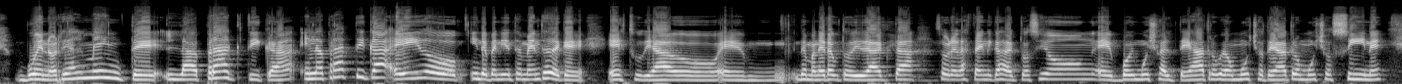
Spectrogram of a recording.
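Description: In an ordinary speaking voice, a woman talks at a fairly slow pace with a fairly high pitch, hardly any pauses and very even loudness. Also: ordinary pitch variation. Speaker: actress and TV presenter. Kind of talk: interview.

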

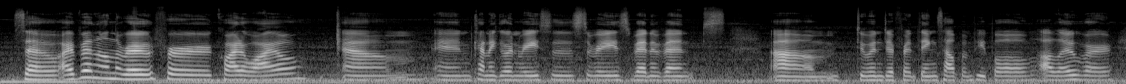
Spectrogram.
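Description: Noticeable background noise sits under a woman's fairly slow speech. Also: ordinary pitch variation, dry sound with no echo. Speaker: podcast guest. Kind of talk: interview answer. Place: car. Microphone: handheld.

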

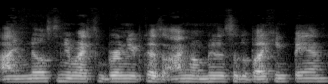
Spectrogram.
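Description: Audible room echo around a man's voice. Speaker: sports vlogger. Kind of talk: casual vlog prediction. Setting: at home, someone sleeping. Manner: hushed, moderate volume; hesitant, many fillers. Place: home room. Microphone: webcam.

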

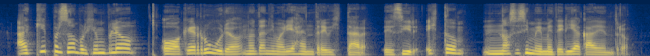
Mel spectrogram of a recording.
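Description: A woman at medium pitch talks at a fairly quick pace with hardly any pauses and very wide pitch swings. The sound is dry and close with no echo. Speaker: interviewer. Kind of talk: interview. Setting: studio.

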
